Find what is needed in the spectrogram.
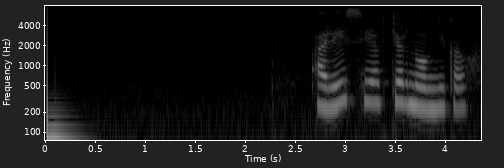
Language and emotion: Russian, neutral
